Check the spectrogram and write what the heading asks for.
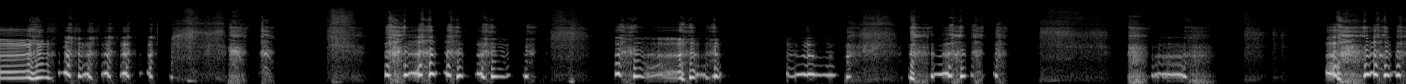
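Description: A person crying in broken sobs: short wailing cries with gasping breaths between them and brief pauses.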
